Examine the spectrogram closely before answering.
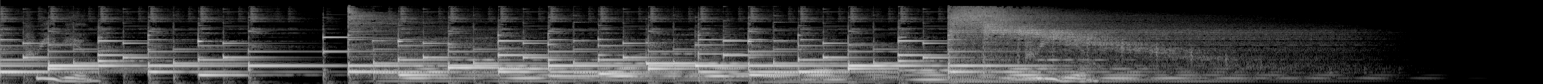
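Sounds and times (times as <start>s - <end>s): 
magic music box melody: 0.2s - 10.6s.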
